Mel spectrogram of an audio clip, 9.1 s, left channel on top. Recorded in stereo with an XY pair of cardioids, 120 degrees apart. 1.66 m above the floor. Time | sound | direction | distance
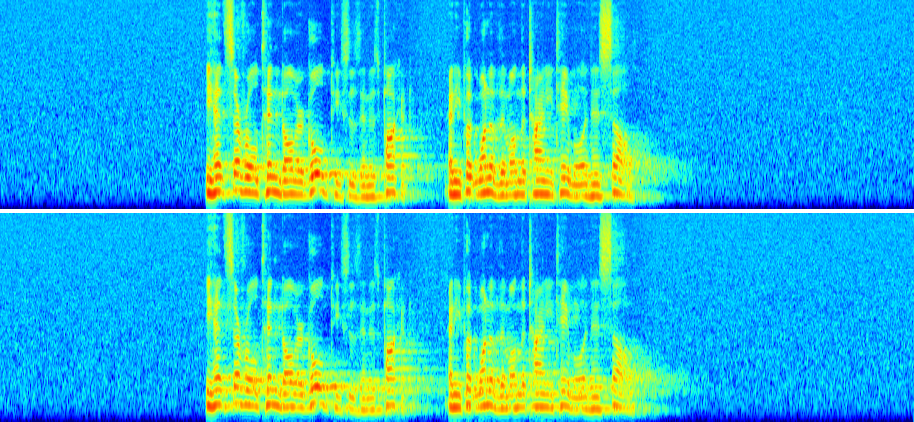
2.1 | a man speaking | 20° left | 1.3 m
